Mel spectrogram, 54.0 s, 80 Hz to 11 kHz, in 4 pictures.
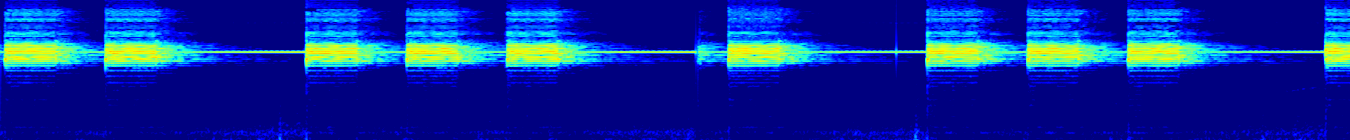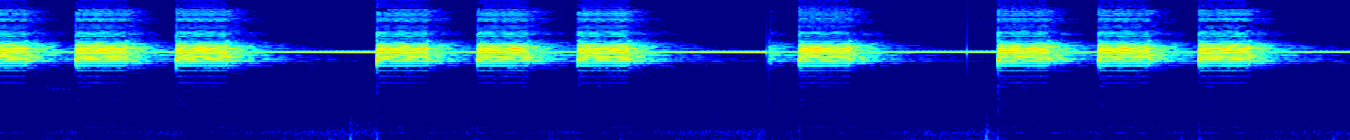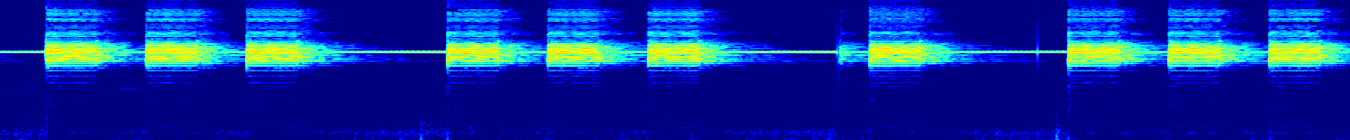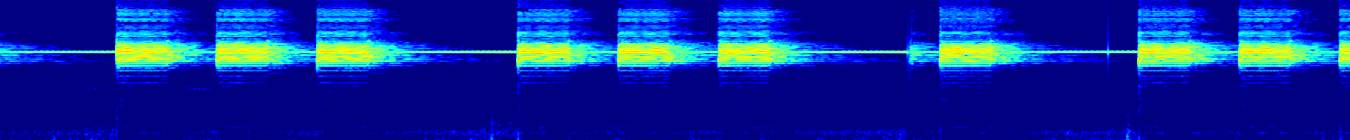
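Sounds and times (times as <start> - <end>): fire alarm beeping: 0.0 - 54.0.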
